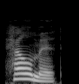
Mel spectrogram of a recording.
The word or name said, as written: helmutt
